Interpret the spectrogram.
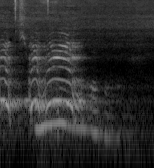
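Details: Barred Owl in Iowa gives a short run of low, rounded hoots with a rising-and-falling, slurred 'who cooks for you' quality, fading out at the end.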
